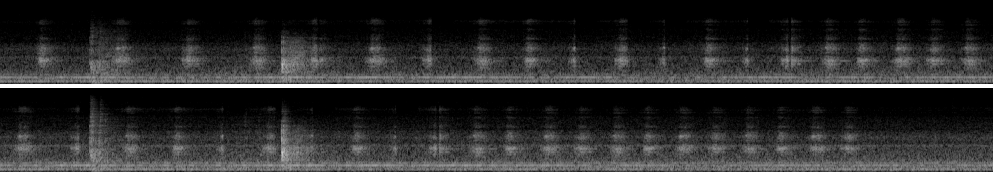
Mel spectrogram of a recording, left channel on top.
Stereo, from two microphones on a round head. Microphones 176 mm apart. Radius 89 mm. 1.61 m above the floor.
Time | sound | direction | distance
0.9 | a drawer | 60° right (ahead or behind) | 3 m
